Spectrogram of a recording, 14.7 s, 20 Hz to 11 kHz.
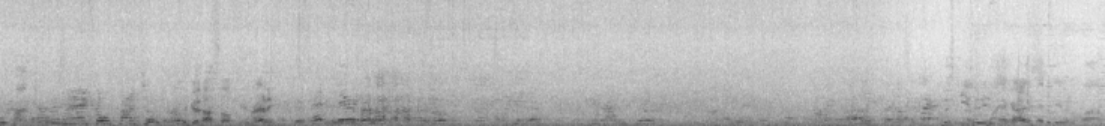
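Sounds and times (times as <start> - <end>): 
faint voices murmuring indistinctly: 0.0 - 14.7
steady rain falling outdoors: 0.0 - 14.7
speech: 0.2 - 6.2, 6.8 - 7.4, 8.0 - 9.0, 11.0 - 14.7
laughter: 4.0 - 6.4.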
